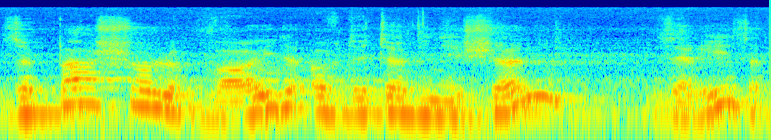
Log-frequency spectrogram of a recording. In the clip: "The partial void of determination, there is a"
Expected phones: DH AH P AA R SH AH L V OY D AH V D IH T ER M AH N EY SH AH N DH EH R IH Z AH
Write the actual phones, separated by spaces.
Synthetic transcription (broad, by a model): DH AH P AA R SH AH L V OY D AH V D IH T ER M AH N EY SH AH N DH EH R IH Z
